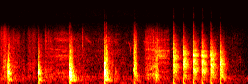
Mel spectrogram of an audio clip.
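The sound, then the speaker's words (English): Knocking on a wooden door, a few spaced raps at first, then a quick burst of six or seven rapid knocks near the end, fairly loud with no talking. “You better knock first.”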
